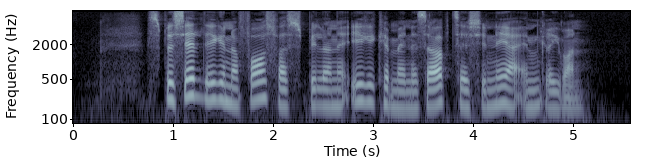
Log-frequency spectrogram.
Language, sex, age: Danish, female, 22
